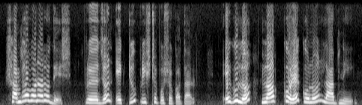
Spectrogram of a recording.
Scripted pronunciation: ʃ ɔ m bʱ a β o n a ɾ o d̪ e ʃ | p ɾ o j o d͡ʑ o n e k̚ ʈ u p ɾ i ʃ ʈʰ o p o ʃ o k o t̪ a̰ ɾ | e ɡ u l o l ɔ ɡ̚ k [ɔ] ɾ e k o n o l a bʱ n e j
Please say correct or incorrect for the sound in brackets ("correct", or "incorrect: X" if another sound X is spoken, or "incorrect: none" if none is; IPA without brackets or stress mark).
incorrect: o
